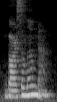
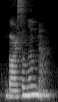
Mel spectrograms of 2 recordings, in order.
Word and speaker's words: Barcelona: Barcelona, Barcelona, Barcelona, Barcelona. 여러분들은 어떻게 들으셨습니까? 우리 한국인들은 이 단어를 바르셀로나라고 발음합니다. 바르셀로나. 그런데 원어민들, 네이티브인들은 발세로나라고 발음하죠? Barcelona, Barcelona, 삼음절에 스트레스가 옵니다.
